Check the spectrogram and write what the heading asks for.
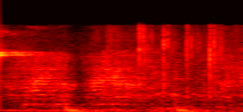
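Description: A referee's whistle dies away at the start, then background voices with two dull thuds about a second apart and a few sharp clicks.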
